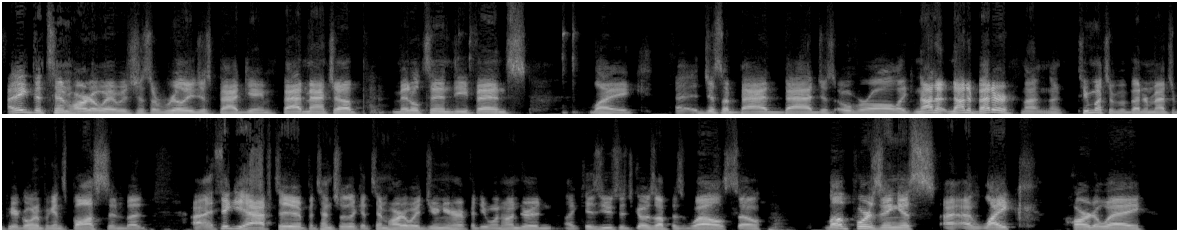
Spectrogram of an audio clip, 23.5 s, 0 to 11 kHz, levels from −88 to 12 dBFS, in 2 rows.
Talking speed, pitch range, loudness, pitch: 180 wpm, 115-135 Hz, -23 LUFS, 125 Hz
